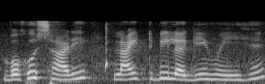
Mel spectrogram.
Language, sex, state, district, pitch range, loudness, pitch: Hindi, female, Punjab, Pathankot, 225-280 Hz, -15 LUFS, 240 Hz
